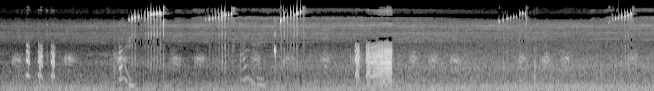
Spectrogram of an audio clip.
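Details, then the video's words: Monkey at a wildlife park in Dade City, chirping: short high tweets and clicks repeated in small bursts, a few louder harsh squeaks, and thin very high chirps, with quiet background. "Adorable sweet monkey chirping"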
